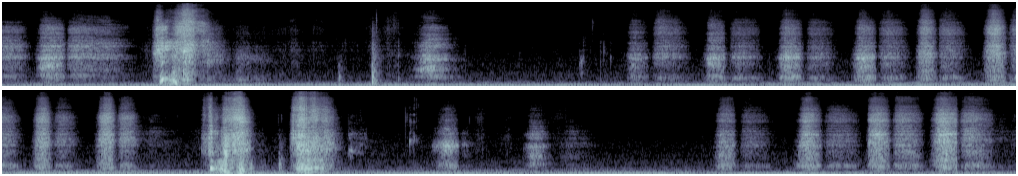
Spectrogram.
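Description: Several sneezes, each with a sharp burst, some preceded by gasping build-up breaths, over a steady low room hum.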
